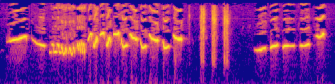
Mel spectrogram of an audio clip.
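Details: Long training song of a white-rumped shama: a sustained clear whistle, a warbling run of quick up-and-down whistled notes, three sharp harsh bursts, then a row of short level whistles rising at the end.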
